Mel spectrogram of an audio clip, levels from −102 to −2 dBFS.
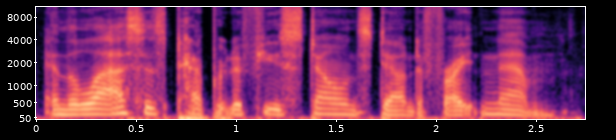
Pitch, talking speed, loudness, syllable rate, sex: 145 Hz, 240 wpm, -19 LUFS, 6.3 syllables/s, female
